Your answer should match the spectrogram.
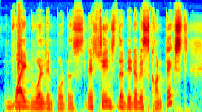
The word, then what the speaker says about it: Wide World Importers: I pronounce this right it's not worldwide importance it is wide world importers let's change the database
